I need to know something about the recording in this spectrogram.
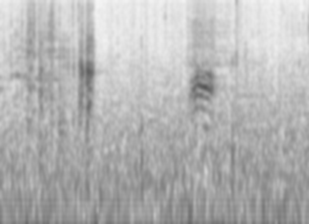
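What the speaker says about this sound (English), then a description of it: "Crows seem to like it." Crows on a scrubby stretch of the Victoria coast give two distinct caws about a second apart, moderately near, over steady wind and surf noise.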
